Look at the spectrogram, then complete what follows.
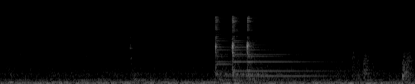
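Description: A few quick taps of a stirring utensil against a stainless steel saucepan a little past halfway, each leaving a short metallic ring, over a low steady hum.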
